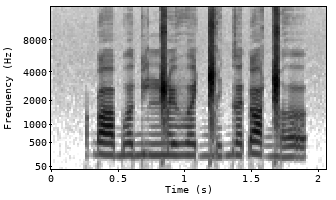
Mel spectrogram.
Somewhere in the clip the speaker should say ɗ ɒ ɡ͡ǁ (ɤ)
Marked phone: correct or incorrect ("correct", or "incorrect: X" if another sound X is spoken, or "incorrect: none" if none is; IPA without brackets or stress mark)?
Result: correct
